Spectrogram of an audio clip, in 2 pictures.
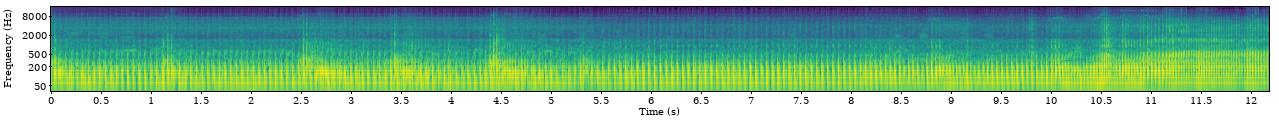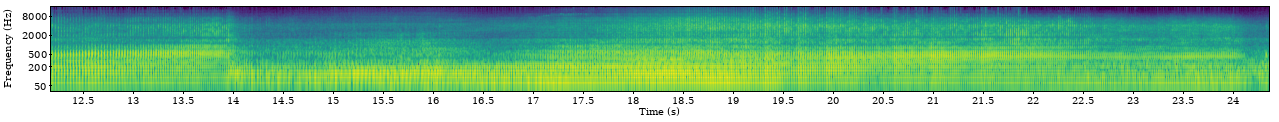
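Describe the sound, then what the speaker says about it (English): A KTM 660 motorcycle climbing at a hillclimb event, its engine revving loudly and continuously close by, rising and falling through gear changes, with a commentator talking over it. "riding his KTM 660"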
